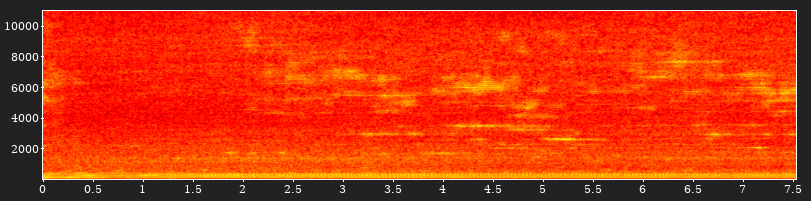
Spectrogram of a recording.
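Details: Norwood HD36v2 bandsaw mill with sharpened Stellicut (stellite) band and new roller guides cutting Red Oak deck boards; steady engine drone under even band hiss, no squeal or chatter, setup cutting cleanly.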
